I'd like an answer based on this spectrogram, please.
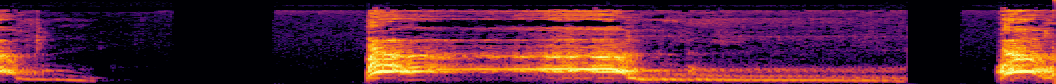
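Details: Beagle with a clipped bay, then a full bay lasting nearly three seconds that drops into a lower droning tail, and the start of another loud bark.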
